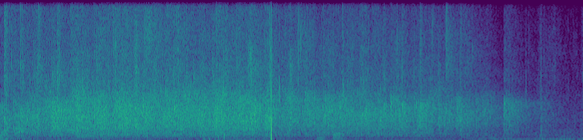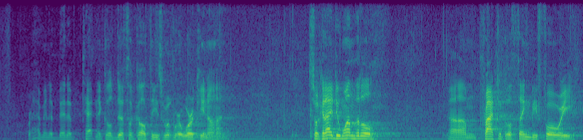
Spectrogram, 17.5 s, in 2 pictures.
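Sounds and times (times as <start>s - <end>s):
church audience applause welcoming a guest speaker: 0.0s - 8.1s
speech: 9.6s - 12.3s, 13.4s - 14.5s, 15.5s - 17.4s.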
